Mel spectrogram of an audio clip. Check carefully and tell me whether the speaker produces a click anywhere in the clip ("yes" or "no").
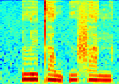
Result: no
